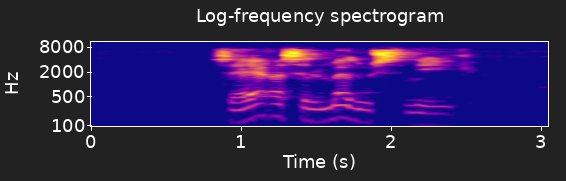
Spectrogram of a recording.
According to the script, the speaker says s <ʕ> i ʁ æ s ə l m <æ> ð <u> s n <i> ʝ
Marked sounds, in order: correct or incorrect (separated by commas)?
correct, correct, correct, correct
